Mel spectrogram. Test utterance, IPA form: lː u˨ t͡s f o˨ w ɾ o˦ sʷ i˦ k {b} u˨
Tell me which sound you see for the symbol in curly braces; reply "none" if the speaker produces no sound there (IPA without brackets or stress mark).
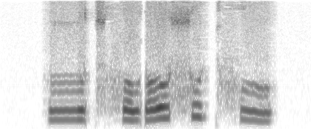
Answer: f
